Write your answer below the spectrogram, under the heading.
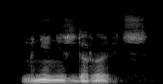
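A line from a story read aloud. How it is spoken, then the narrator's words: Quiet. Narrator (Russian): тихо сказала она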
